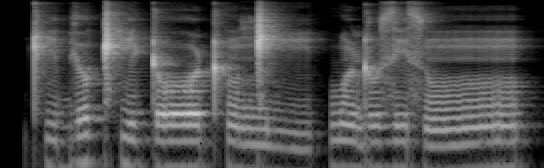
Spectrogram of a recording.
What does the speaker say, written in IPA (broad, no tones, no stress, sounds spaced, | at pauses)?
ʈʰ i bʲ o ǁʰ i ʈ oː ʈʰ ũ ŋ͡ǁ i | w ũ ɖ u z i s ũː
